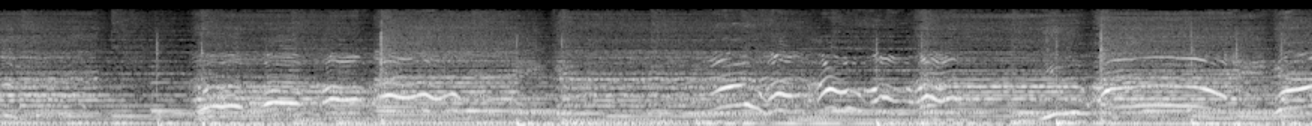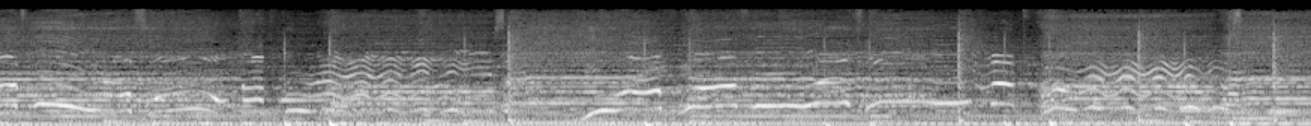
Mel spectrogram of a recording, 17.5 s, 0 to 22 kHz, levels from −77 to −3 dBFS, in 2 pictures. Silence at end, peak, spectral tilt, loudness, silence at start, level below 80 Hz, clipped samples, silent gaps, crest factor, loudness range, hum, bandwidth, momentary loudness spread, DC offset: 0 s; 0 dBFS; -5.5 dB/octave; -12 LUFS; 0 s; -22 dBFS; under 0.1%; none; 12 dB; 2 LU; none; 16 kHz; 5 LU; under 0.1%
